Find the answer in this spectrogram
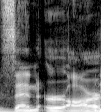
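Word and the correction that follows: Zur-En-Arrh: Yeah. – am I saying that right? – I think it's Zur-En-Arr. – Zur-En-Arr.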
